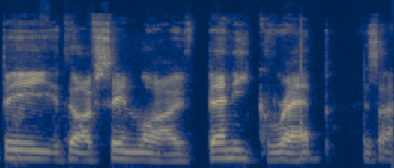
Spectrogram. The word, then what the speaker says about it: Benny Greb: Benny Greb, is that how you say his name? Benny Greb, yeah, he's great.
